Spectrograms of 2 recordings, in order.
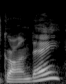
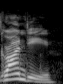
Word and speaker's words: Grande: So I changed the pronunciation of our last name. That's why everyone says Grande. – It's Grandi. – It was Grandi. – Grandi. – Yeah, I was raised Frankie Grandi.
